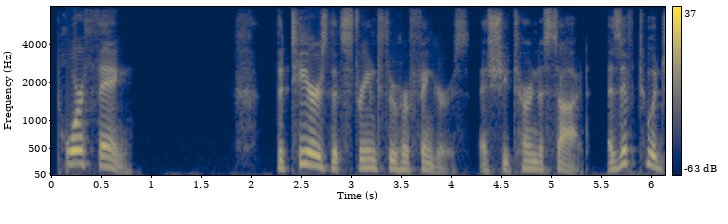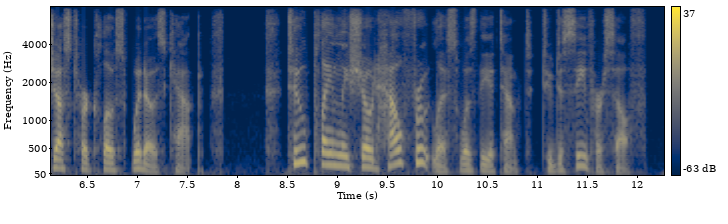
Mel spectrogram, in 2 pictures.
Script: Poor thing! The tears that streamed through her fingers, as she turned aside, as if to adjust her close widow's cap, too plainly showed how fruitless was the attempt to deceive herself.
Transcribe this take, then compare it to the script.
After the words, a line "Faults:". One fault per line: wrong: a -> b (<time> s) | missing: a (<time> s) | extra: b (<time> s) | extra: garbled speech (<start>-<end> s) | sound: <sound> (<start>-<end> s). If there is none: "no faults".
Poor thing! The tears that streamed through her fingers, as she turned aside, as if to adjust her close widow's cap, too plainly showed how fruitless was the attempt to deceive herself.
Faults:
no faults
